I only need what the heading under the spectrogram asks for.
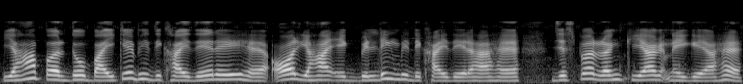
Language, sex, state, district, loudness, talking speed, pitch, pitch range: Hindi, male, Jharkhand, Ranchi, -17 LUFS, 195 wpm, 200 Hz, 180-225 Hz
